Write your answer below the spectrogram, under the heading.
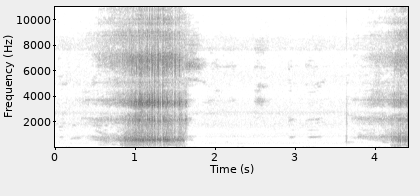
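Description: A loud rattling snore on the in-breath, a quiet pause, then the next snore building; ordinary snoring in a quiet room.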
